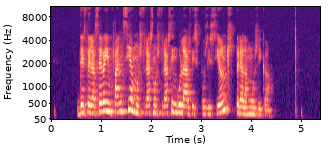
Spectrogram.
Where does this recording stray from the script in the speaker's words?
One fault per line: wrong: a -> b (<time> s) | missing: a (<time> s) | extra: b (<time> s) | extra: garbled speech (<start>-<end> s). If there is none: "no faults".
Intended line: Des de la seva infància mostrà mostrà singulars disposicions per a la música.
no faults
